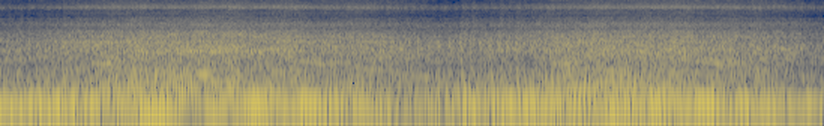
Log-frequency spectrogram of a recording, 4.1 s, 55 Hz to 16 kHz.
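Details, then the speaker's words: Hero HF Deluxe BS6 fuel-injected bike after fuel pump replacement and ECU reset: single cylinder picks up and settles smoothly under light revs, no stumbling or clatter, engine light off; running properly. "Engine লাইটটা চলে গেছে। গাড়ির টিউনিংও ঠিক এসে গেছে, গাড়ি complete হয়ে গেছে।"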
